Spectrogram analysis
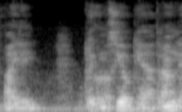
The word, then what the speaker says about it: Milley: A Trump, y lo ha llegado a reconocer el general Milley, no recuerdo cómo se pronuncia bien, como al inglés, Miley, reconoció que a Trump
